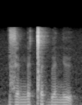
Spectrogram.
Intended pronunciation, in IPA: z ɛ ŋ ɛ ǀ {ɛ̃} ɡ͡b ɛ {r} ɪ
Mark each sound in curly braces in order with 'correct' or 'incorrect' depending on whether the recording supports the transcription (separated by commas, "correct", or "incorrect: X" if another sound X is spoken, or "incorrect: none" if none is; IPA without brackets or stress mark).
incorrect: ɛ, incorrect: n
